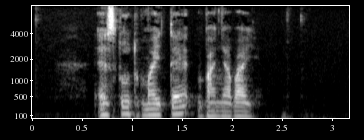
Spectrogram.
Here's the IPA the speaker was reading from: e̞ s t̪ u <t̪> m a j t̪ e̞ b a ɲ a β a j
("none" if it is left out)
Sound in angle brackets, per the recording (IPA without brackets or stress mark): t̪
